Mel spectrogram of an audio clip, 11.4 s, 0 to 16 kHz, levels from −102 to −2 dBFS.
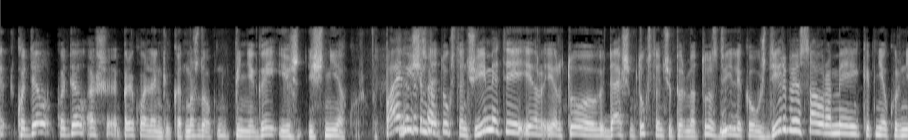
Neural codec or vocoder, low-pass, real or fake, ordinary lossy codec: none; 7.2 kHz; real; MP3, 48 kbps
